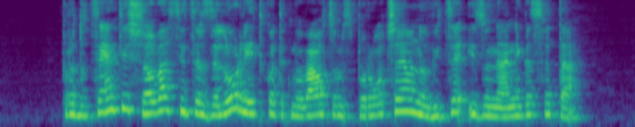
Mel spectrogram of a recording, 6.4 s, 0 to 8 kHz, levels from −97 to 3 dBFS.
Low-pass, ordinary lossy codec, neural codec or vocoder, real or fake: none; none; codec, 16 kHz, 16 kbps, FreqCodec, larger model; fake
